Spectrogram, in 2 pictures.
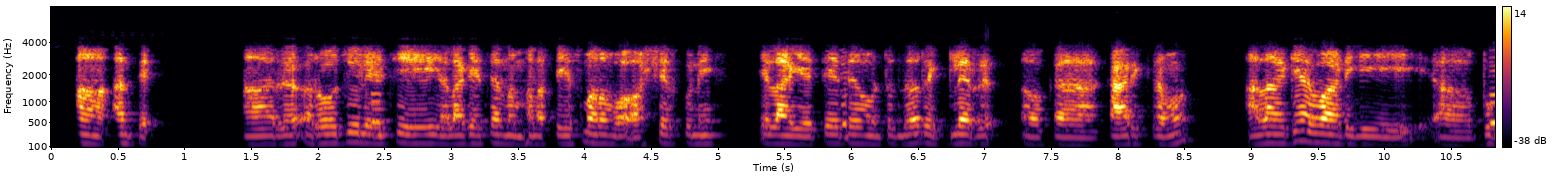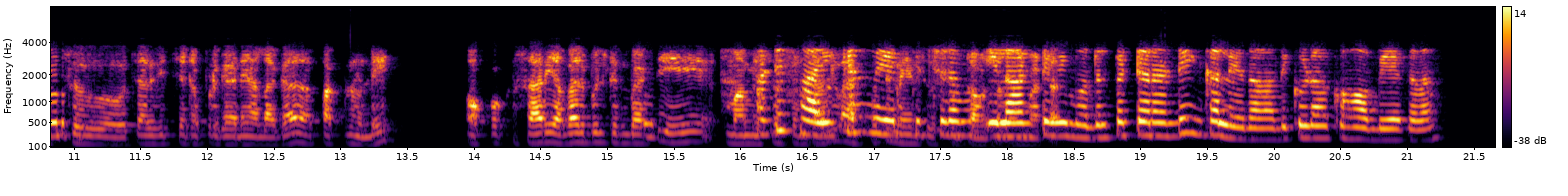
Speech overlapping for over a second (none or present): present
